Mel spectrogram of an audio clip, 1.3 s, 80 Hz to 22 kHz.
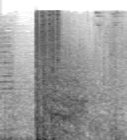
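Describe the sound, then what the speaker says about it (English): A single close, loud gunshot from Call of Duty Modern Warfare 2 Remastered, a sharp burst with a short ringing tail that fades quickly into quiet game ambience. "Roach, take the shot. One for his leg."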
